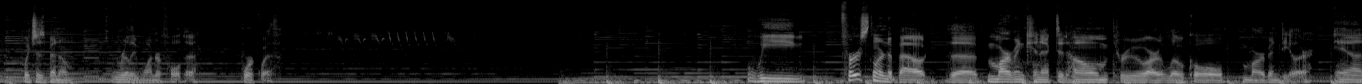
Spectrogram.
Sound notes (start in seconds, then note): 3.6 birds chirping; 6.1 lively music starts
